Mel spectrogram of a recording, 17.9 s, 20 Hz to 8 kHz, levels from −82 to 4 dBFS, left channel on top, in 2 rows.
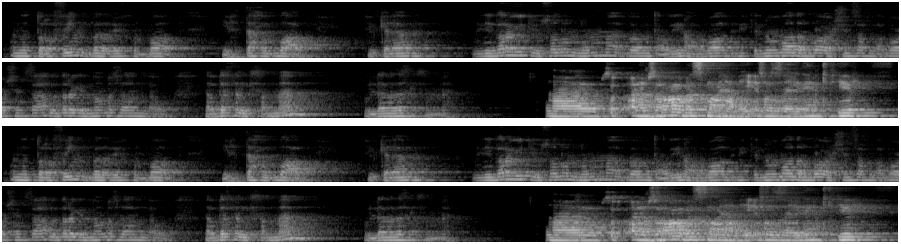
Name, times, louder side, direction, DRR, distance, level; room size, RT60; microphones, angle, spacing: voice 1, 0.1-1.8 2.2-3.1 3.6-4.3 4.7-12.1 12.6-13.5 14.7-15.1, equal, 5° left, 0 dB, 0.7 m, -34 dB
voice 2, 14.4-17.6, left 2 dB, 45° left, 1 dB, 1.7 m, -23 dB
25.0 x 15.0 x 2.6 m, 1.4 s
head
